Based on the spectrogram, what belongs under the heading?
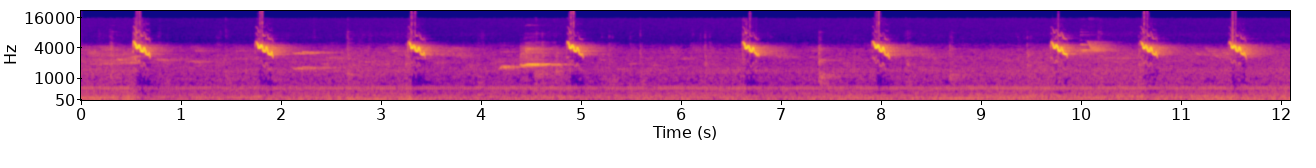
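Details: Yellow-breasted white-eye calling "ciak ciak": sharp, high, downward-slurred chips repeated about every one to one and a half seconds, around nine notes against a steady low hum.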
